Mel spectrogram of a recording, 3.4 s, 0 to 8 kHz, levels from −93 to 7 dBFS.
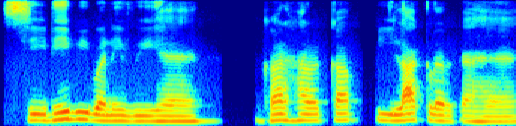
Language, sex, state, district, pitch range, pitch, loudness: Hindi, male, Arunachal Pradesh, Lower Dibang Valley, 125-150 Hz, 140 Hz, -18 LUFS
